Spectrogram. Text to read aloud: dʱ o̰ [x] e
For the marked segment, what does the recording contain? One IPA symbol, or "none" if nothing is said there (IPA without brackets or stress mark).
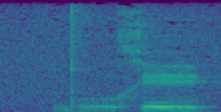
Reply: x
